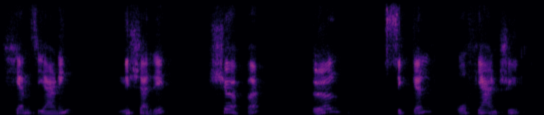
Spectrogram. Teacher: so the KJ is like a sh sound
